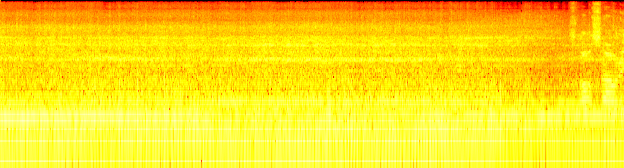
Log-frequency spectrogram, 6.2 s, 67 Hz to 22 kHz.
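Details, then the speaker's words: £21,000 635bhp Nissan Silvia S15 drift car started after rebuild work (radiator had holes): lumpy, uneven idle, sounds like running on about two cylinders, and no drive; cause not yet found. "good is it sounds like death sounds like it's running on about two cylinders there's still problems with it"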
